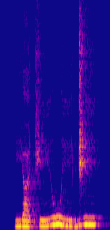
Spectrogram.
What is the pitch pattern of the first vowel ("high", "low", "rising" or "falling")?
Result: low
